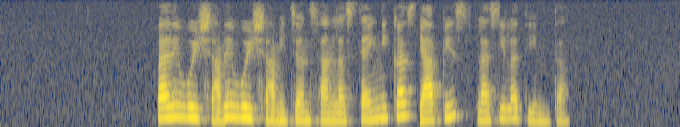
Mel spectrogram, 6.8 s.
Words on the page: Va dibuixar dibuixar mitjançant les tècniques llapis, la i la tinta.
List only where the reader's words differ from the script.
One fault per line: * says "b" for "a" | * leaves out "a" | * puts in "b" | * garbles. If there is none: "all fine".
all fine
